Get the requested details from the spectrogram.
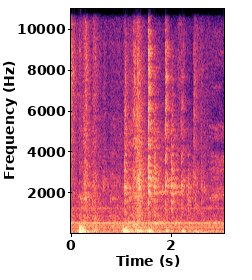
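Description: A child rustles and shifts across a leather sofa.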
